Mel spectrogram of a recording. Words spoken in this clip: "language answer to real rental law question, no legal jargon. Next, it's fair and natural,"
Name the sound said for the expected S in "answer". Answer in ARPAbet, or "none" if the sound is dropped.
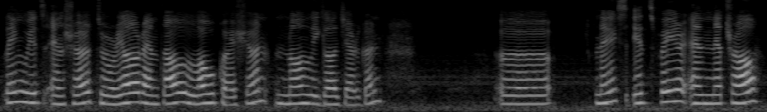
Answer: SH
